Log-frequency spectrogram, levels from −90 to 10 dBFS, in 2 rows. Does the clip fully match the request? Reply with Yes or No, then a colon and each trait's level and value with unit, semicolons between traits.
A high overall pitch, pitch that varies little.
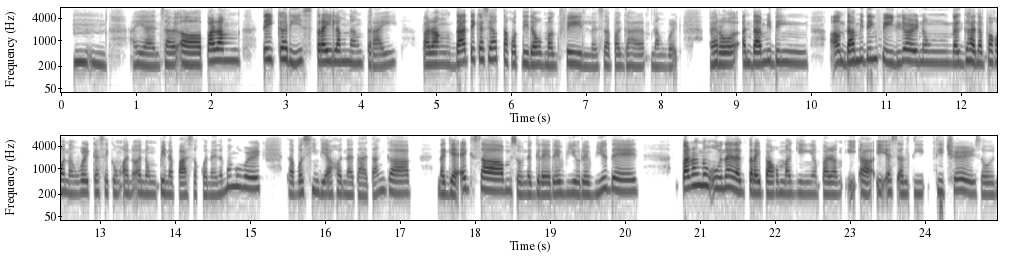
No: high, 235 Hz; average, 3.4 semitones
